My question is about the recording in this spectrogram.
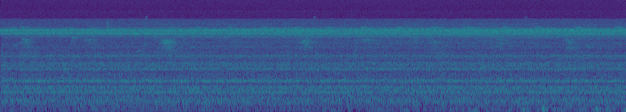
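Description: Faint, steady outdoor background hiss with a few faint high chirps, and two soft knocks a little after five seconds in.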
